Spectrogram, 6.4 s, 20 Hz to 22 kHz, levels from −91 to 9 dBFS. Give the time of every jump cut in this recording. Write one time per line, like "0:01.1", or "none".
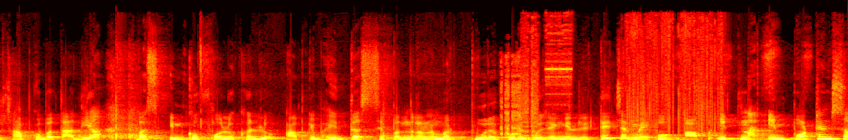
0:04.9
